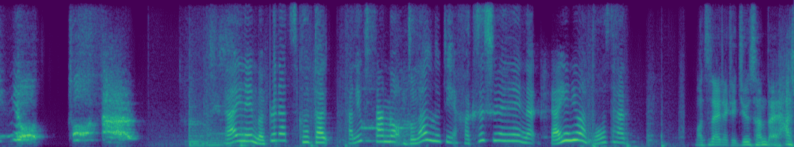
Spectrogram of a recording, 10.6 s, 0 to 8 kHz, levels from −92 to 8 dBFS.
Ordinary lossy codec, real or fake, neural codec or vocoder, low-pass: none; fake; codec, 16 kHz, 0.5 kbps, X-Codec, HuBERT features, trained on balanced general audio; none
